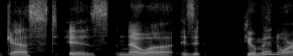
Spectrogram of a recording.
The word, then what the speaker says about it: Kumin: Is it Kumin or how do you pronounce that? You got it. First time. Kumin, like the spice.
